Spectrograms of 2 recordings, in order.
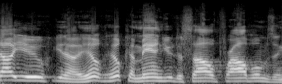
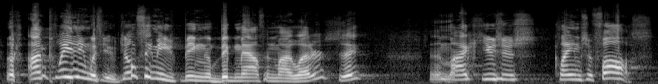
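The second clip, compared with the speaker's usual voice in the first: much higher pleading voice with a laugh; Paul pleading; 10 semitones higher, 3 dB louder than usual. Retold or imitated. Paul insisting to the Corinthians it is him, high and pleading. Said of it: "He's trying to say".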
